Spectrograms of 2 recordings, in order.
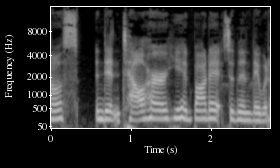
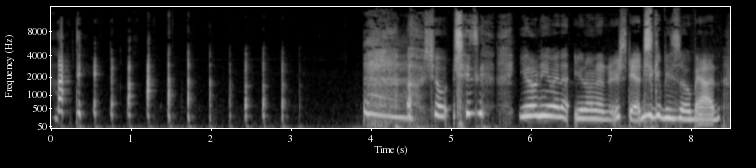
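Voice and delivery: laughing through tears; 3 semitones higher than usual. Real, not acted. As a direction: laugh crying, voice pitched up. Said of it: "I'm, I'm laugh crying".

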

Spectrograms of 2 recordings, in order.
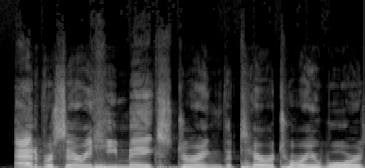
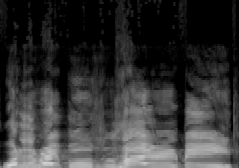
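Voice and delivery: high character voice; 10 semitones higher than usual. Acted. High put-on announcer voice.

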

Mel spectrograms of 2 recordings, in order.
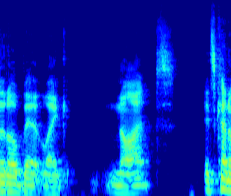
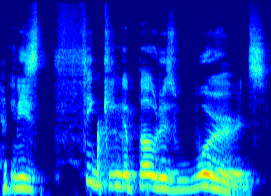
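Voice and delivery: slow, higher confused drawl; 7 semitones higher, 7 dB louder, slower than usual. Retold or imitated. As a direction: sound lost and confused. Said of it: "He sounds very confused".

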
